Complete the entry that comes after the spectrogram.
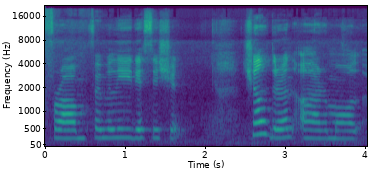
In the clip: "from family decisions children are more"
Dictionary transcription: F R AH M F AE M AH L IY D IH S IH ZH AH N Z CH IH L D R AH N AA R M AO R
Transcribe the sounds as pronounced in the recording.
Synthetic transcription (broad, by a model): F R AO M F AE M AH L IY D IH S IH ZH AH N CH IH L D R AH N AA R M AO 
